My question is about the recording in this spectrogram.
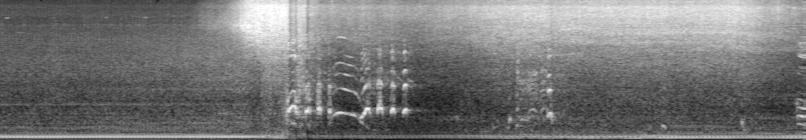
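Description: Polaris RZR side-by-side's engine idling, then about four seconds in a car wash's water jets start spraying the open cab with a loud hiss that runs on almost to the end. Laughing and shouting rise over the spray just after it starts.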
